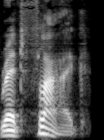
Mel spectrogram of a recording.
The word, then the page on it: red flag: British English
